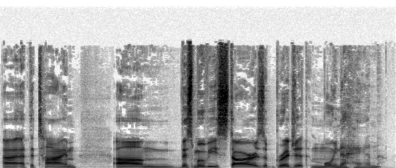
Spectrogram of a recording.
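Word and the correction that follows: Moynahan: Did I say that right? Moynihan? – Okay. Monahan. – Oh, Monahan.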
